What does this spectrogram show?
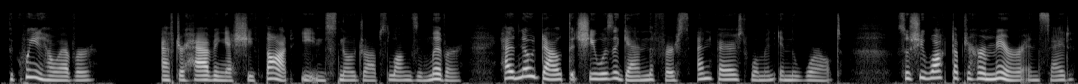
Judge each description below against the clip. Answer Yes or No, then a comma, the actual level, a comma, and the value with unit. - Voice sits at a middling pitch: No, high, 220 Hz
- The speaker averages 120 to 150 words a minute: No, fast, 205 wpm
